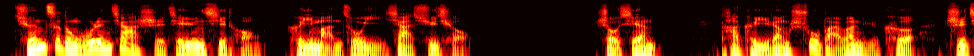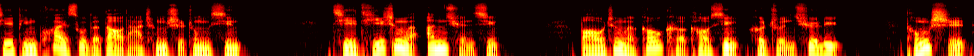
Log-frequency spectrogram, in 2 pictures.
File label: chinese mandarin e-learning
